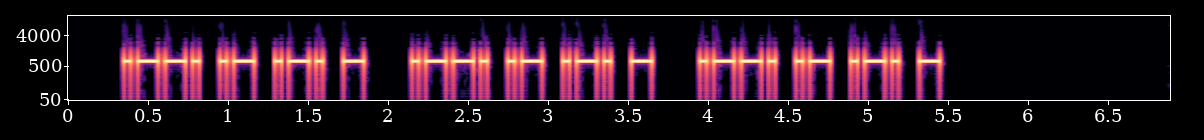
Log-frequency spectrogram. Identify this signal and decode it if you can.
Morse code, heard as a keyed tone, about 27 wpm, 700 Hz. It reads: PART PART PART
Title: Top 500 Words Repeated 28wpm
